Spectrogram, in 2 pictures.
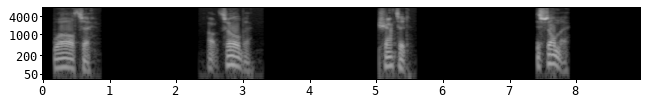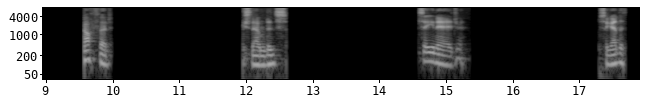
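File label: After the letTER vowel (morpheme final weak syllables), Marshside, nonrhotic; wate(r) Octobe(r) shatte(r)ed su; rhoticity; accents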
